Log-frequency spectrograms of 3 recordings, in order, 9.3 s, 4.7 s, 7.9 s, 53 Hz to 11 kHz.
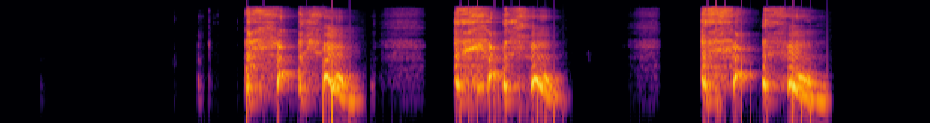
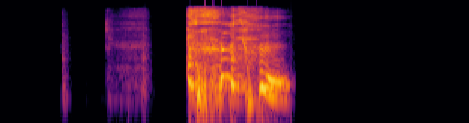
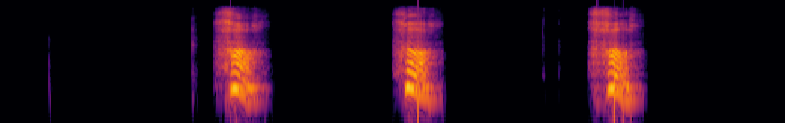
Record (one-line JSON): {"three_cough_length": "9.3 s", "three_cough_amplitude": 30769, "three_cough_signal_mean_std_ratio": 0.43, "cough_length": "4.7 s", "cough_amplitude": 32768, "cough_signal_mean_std_ratio": 0.37, "exhalation_length": "7.9 s", "exhalation_amplitude": 26970, "exhalation_signal_mean_std_ratio": 0.25, "survey_phase": "beta (2021-08-13 to 2022-03-07)", "age": "45-64", "gender": "Female", "wearing_mask": "No", "symptom_cough_any": true, "symptom_runny_or_blocked_nose": true, "symptom_shortness_of_breath": true, "symptom_fatigue": true, "symptom_headache": true, "symptom_onset": "5 days", "smoker_status": "Never smoked", "respiratory_condition_asthma": false, "respiratory_condition_other": false, "recruitment_source": "Test and Trace", "submission_delay": "2 days", "covid_test_result": "Positive", "covid_test_method": "RT-qPCR", "covid_ct_value": 17.4, "covid_ct_gene": "N gene", "covid_ct_mean": 18.2, "covid_viral_load": "1100000 copies/ml", "covid_viral_load_category": "High viral load (>1M copies/ml)"}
